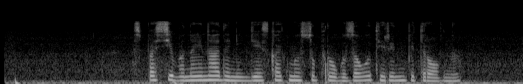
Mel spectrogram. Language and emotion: Russian, neutral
